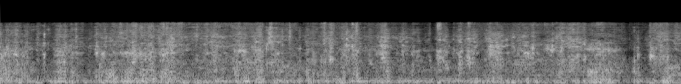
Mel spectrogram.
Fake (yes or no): yes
